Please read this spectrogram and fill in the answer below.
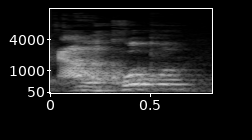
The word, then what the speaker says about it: Aliquippa: and uh, I hope I'm pronouncing this right. Aliquippa. That's it. The quip, baby.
